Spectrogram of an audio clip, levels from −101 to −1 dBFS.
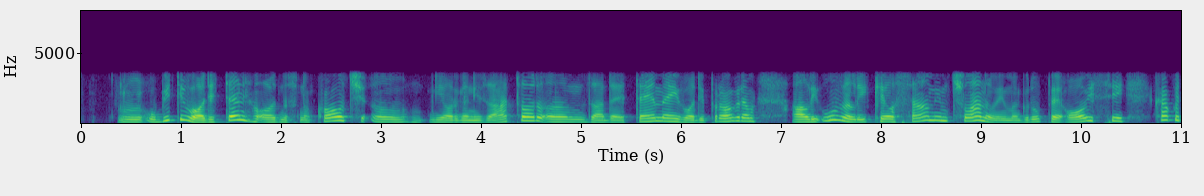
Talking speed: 110 wpm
